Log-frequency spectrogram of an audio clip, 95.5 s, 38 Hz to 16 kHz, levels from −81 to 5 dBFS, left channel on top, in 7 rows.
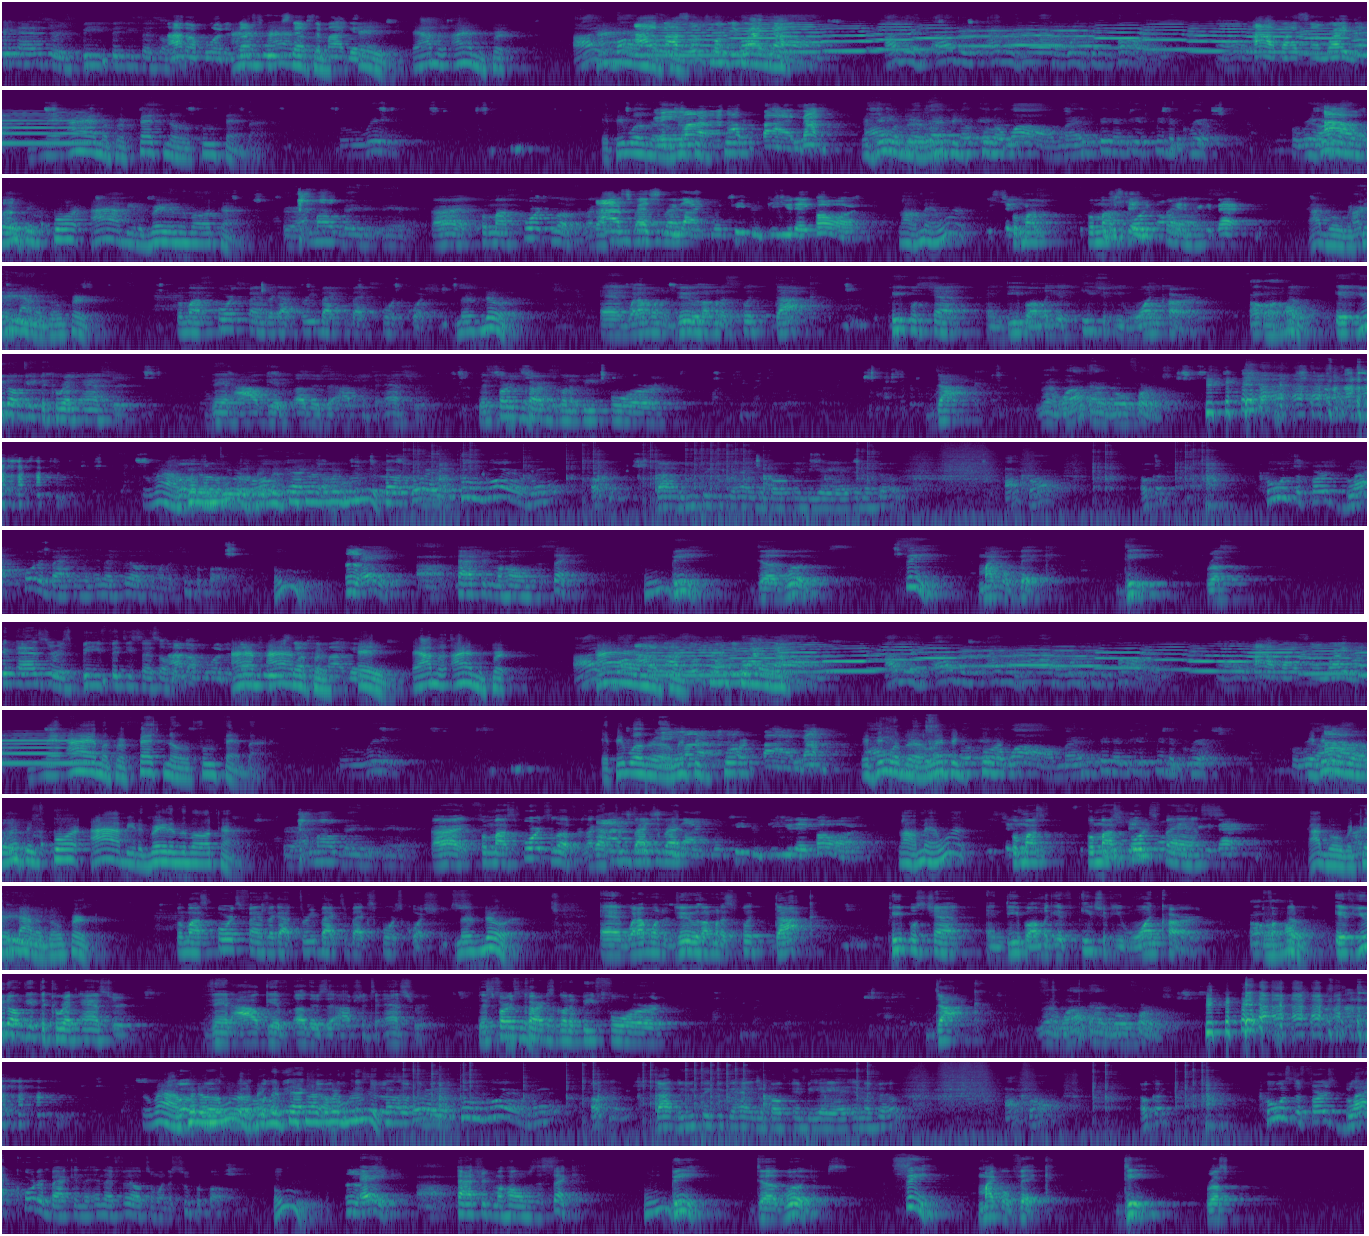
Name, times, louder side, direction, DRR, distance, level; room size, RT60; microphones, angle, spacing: voice 1, 0.0-2.0 22.9-23.0 31.6-34.1 37.4-37.7 38.2-39.3 42.7-45.6 46.9-48.9 49.8-50.5 50.8-52.9 53.6-53.9 54.3-55.9 56.6-58.8 59.4-61.2 63.8-64.4 67.0-68.0 70.0-72.7 74.1-74.5 74.8-77.2 79.6-79.9 80.9-84.2 85.5-85.9 86.5-87.7 88.5-89.0 89.5-90.3 90.8-91.3 91.7-92.3 93.0-93.4 93.9-94.2, right 5 dB, 70° right, 11 dB, 0.7 m, -36 dB
voice 2, 1.7-3.7 6.3-7.9 12.5-13.7 14.1-14.2 20.2-21.8 25.7-25.9 26.9-27.4 30.3-30.6 33.2-35.9 37.3-37.5 38.3-39.2 39.5-39.7 49.4-49.5 56.0-56.1 59.2-59.3 63.2-63.6 66.6-66.7 67.8-68.5 68.8-68.9 69.6-69.7 74.6-74.7 84.1-84.2 85.3-85.5 90.8-90.9, left 7 dB, 45° left, 11 dB, 0.5 m, -35 dB
voice 3, 2.3-3.3 3.6-5.0 5.9-7.8 13.9-16.3 19.6-21.1 22.3-23.7 26.7-29.7 36.3-36.9 40.4-41.8 45.5-46.2 53.6-54.0 59.8-60.0 66.6-66.9 69.7-72.1 84.6-85.1 88.3-88.6, right 5 dB, 35° right, 11 dB, 0.3 m, -37 dB
voice 4, 5.7-8.2 8.8-11.6 12.1-12.5 17.0-17.6 22.3-25.7 26.4-27.6 30.1-31.4 40.8-41.3 42.5-42.8 53.4-53.8 54.8-54.9 56.6-56.7 63.9-64.0 64.9-66.3 67.8-68.2 70.1-71.1 72.1-73.8 78.3-78.8 86.0-86.4, left 2 dB, 20° left, 3 dB, 1.3 m, -41 dB
Trumpet, 6.2-14.6, left 1 dB, 65° left, 2.0 m, -37 dB
sound 1, 71.5-81.0, right 2 dB, 20° right, 1.3 m, -49 dB
9.0 x 6.7 x 4.4 m, 0.90 s
head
